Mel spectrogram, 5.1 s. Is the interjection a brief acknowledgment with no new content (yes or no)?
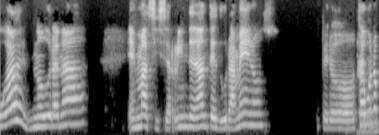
yes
